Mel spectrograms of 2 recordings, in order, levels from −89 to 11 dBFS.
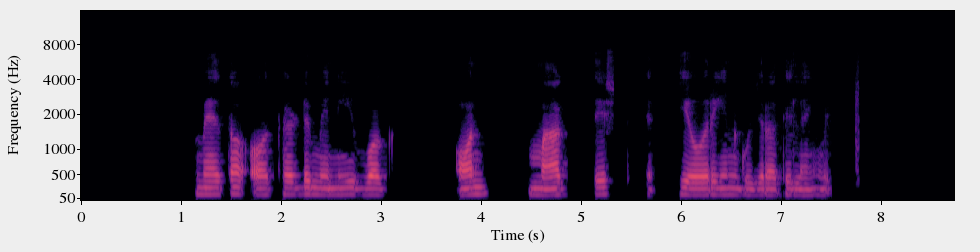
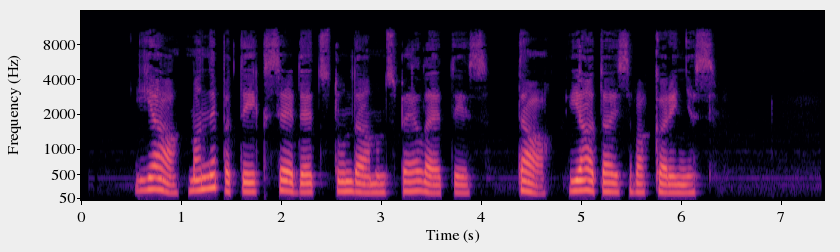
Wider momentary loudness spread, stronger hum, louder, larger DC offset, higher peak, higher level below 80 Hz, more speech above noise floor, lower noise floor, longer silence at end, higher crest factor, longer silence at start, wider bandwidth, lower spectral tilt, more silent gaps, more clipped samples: first, 17 LU vs 9 LU; neither; second, -37 LUFS vs -23 LUFS; neither; second, -18 dBFS vs -4 dBFS; second, -84 dBFS vs -74 dBFS; first, over 54 dB vs 43 dB; first, under -90 dBFS vs -65 dBFS; second, 0.95 s vs 1.15 s; about the same, 20 dB vs 18 dB; first, 1.15 s vs 0.55 s; second, 7.2 kHz vs 11.5 kHz; about the same, -6.5 dB/octave vs -6.5 dB/octave; first, 1.93-1.97 s, 3.13-3.75 s, 4.07-4.47 s, 4.87-5.13 s, 5.34-5.65 s, 5.74-5.98 s, 7.52-7.74 s vs none; neither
